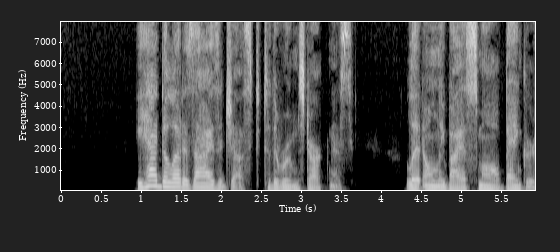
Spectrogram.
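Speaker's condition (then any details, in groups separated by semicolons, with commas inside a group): No condition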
